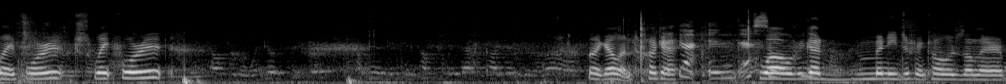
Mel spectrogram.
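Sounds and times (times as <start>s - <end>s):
faint voices: 0.0s - 10.0s
child's voice: 6.4s - 10.0s.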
